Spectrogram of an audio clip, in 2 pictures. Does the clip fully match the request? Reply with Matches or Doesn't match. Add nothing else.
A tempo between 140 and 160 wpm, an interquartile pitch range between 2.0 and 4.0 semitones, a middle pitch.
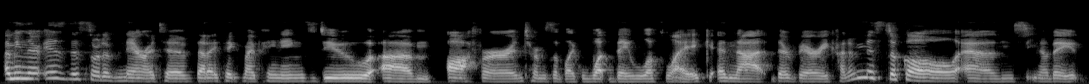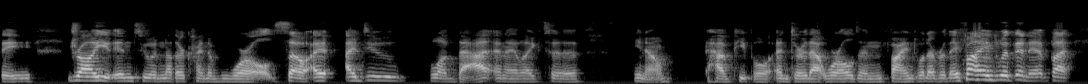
Doesn't match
